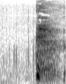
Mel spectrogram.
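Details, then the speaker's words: Adult woman with long-haul COVID and environmental allergies: a single forceful, harsh, deep productive cough she is coughing stuff up with; she says it sounds like a bronchitis cough she used to get every May. "It is a very horrible deep cough. I am coughing stuff up. And that it sounds like a bronchitis cough, and it's what I used to get every year in May."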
